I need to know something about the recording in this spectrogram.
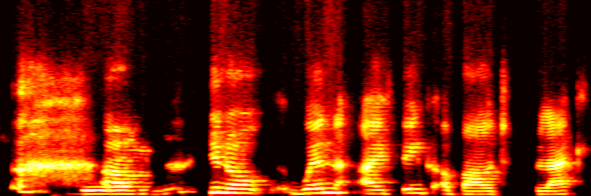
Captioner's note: laugh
